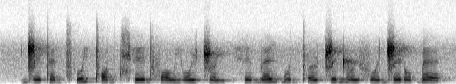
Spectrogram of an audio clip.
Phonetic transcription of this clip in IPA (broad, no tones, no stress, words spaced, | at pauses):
ɖ͡ʐetɛdt͡sʼʊjtʼɔd t͡ɕʰedfɔu̯ jojʈ͡ʂə˞j | hebɛi̯ɓʊd tʼəy̯ʈ͡ʂɪdɳɤy̯ foi̯ɖ͡ʐɪɽo ɓɛ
